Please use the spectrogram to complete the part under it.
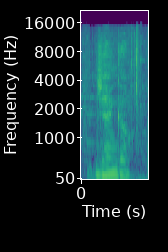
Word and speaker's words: Django: Django. D-J-A-N-G-O. The D is silent.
